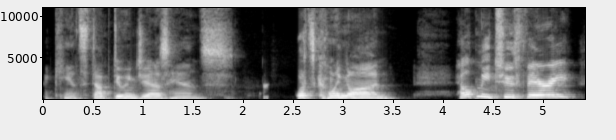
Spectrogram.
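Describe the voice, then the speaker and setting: A woman playing a vicious, cynical lawyer in an improvised comic scene, talking brashly and deadpan over a video call. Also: lowish voice, slow pace. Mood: panicked.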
